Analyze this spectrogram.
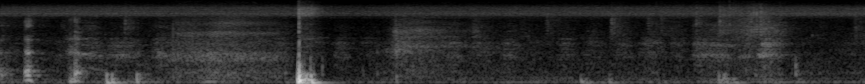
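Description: Heavy, overweight dog panting hard while lying in the sun: a few quick rhythmic breaths at the start, one sharper, louder huff, then softer, quieter breathing to the end.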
